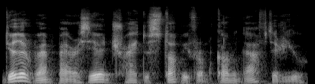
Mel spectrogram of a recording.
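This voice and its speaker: Man playing a deep-voiced, teasing male vampire. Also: expressive, fairly bright tone, breathy edge, exaggerated voice. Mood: smug, taunting. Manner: taunting, flirtatious, slow endearments. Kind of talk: intimate roleplay audio acting.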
